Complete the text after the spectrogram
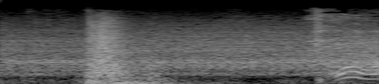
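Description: A body slams onto a wrestling mat with a heavy thud.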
